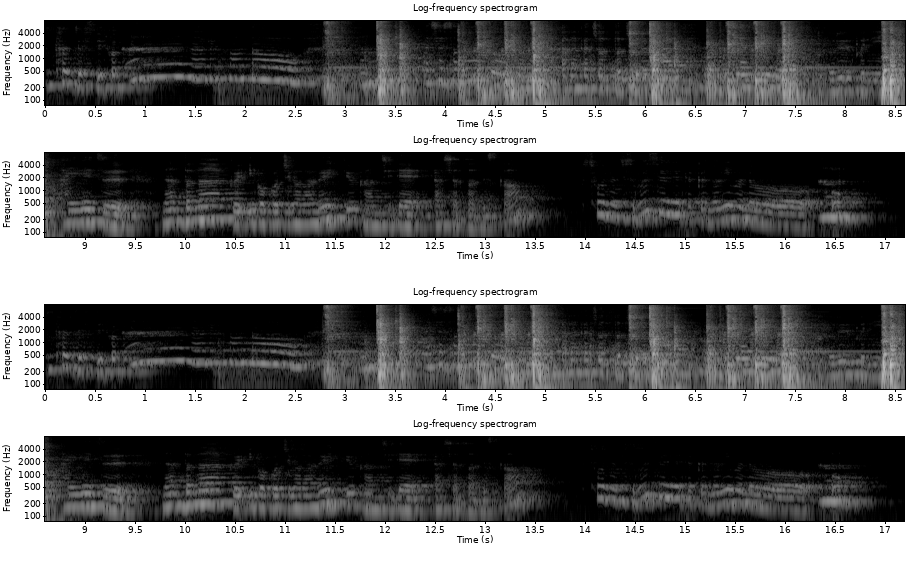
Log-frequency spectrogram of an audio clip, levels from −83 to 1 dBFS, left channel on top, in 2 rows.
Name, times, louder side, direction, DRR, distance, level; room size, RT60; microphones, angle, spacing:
voice 1, 0.0-0.7 14.0-16.6, left 1 dB, 60° left, 5 dB, 3.9 m, -48 dB
voice 2, 0.8-13.4 16.3-16.6, equal, 30° left, 4 dB, 5.0 m, -47 dB
sound 1, 2.7-8.6, right 2 dB, 15° right, 0.8 m, -35 dB
30.0 x 20.5 x 7.3 m, 0.94 s
head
